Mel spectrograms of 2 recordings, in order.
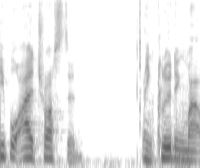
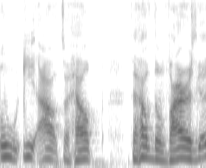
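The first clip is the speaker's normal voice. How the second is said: ordinary talk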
